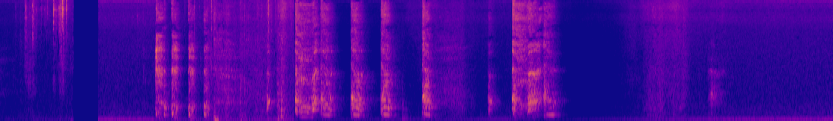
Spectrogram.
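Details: A girl, who says she is sick and wants the coughing to stop, has bouts of short, harsh coughs in quick succession, about a dozen, with low room hum; repeated coughing fit.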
